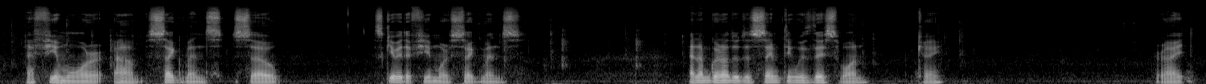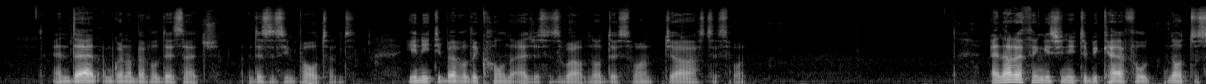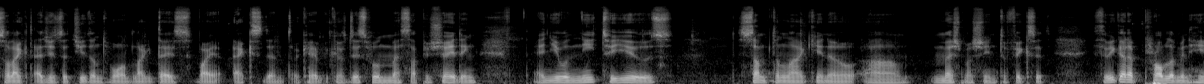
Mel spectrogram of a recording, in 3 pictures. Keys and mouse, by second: 0.3 ctrl+z, 0.5 middle click, 0.9 shift+middle click, 2.3 ctrl+b, 4.9 click, 5.4 shift+click, 6.2 shift+click, 6.3 shift+middle click, 7.3 alt+click, 9.3 ctrl+b, 16.6 ctrl+b, 22.2 alt+click, 27.1 ctrl+b, 30.5 shift+middle click, 31.8 ctrl+b.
